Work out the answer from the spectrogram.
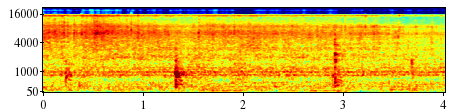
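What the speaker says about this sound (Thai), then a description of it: "เดี๋ยวใส่ไข่ลงไปเลยค่ะ ก็ยีให้ไข่แตกนะคะ" Egg fries in a hot pan with garlic, a continuous close sizzle broken by a few light scrapes of a spatula stirring and breaking it up, with no talking.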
